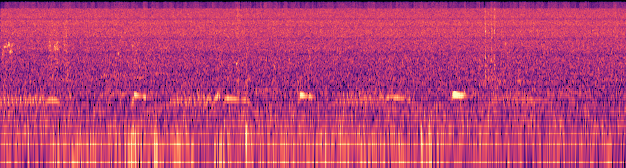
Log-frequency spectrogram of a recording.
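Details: Dove calling in the jungle: soft, low cooing phrases, each a quick rolling trill that ends in a short drawn-out note, repeated several times under a steady background hiss and low rumble.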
